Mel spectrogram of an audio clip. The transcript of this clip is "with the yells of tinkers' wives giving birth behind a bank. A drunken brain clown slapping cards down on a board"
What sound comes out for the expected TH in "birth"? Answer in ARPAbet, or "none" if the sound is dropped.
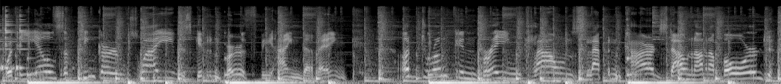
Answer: TH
